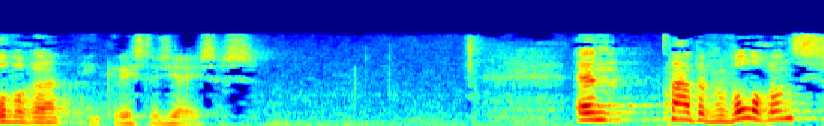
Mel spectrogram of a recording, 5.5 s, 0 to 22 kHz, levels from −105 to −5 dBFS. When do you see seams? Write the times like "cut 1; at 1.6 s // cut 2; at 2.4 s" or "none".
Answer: cut 1; at 4.4 s

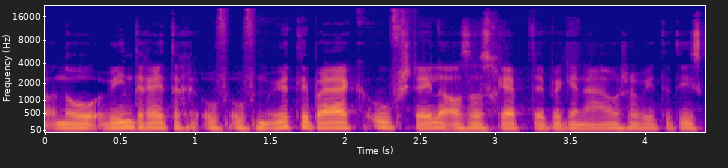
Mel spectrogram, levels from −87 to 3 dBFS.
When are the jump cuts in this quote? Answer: cut 1; at 1.2 s // cut 2; at 3.0 s

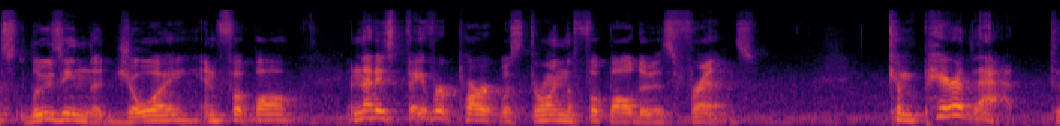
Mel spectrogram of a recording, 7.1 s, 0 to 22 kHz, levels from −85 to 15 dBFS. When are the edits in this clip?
none

